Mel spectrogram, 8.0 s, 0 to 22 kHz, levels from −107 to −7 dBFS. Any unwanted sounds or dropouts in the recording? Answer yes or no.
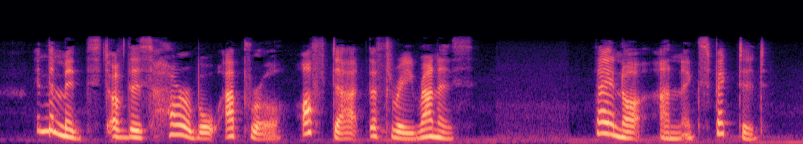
no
